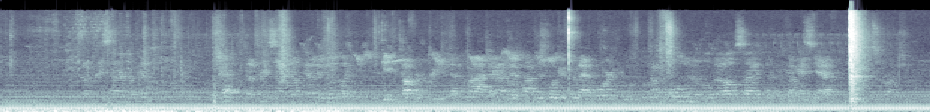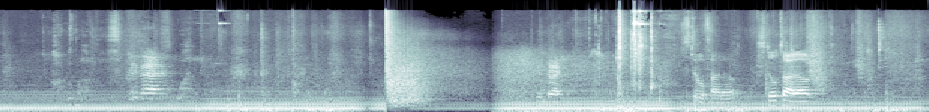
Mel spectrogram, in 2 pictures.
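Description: Background music with a steady low bass line that cuts out briefly near the end. About eleven seconds in comes a single sharp snap of a compound bow being shot.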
